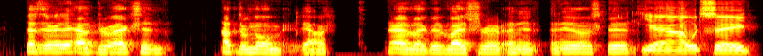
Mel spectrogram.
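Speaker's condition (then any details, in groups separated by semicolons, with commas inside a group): Cerebral palsy; caused by stroke at birth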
